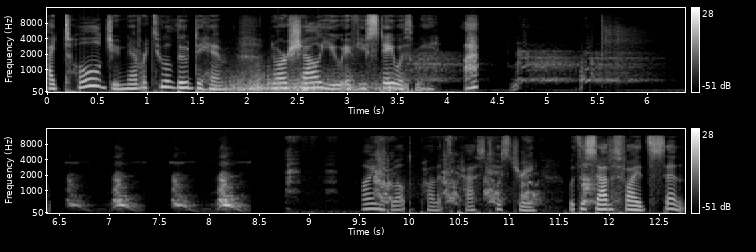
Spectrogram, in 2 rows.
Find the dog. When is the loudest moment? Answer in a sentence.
The loudest moment of the dog is at 8 seconds.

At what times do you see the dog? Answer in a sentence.
The dog can be heard from 3.5 to 12.0 s.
